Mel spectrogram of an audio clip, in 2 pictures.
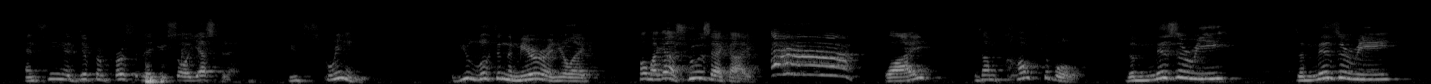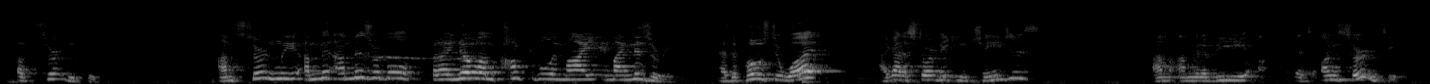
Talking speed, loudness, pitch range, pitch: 145 wpm, -37 LUFS, 170-275 Hz, 220 Hz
